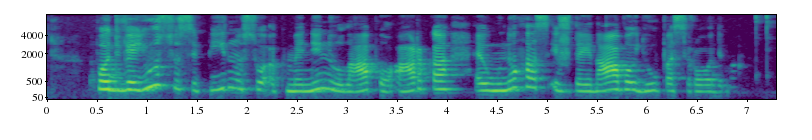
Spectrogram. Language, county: Lithuanian, Vilnius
